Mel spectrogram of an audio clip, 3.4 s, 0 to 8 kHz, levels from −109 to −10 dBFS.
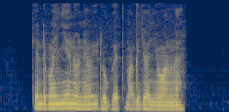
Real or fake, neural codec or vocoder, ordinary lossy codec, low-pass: real; none; MP3, 48 kbps; 7.2 kHz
